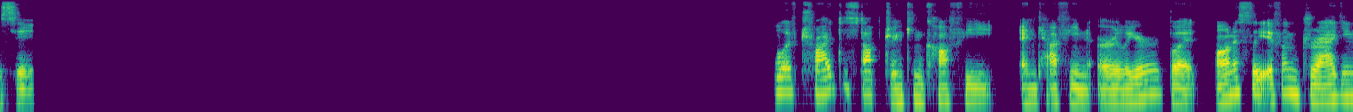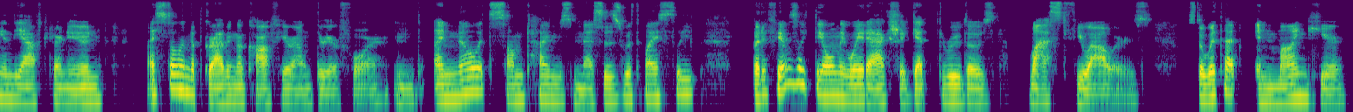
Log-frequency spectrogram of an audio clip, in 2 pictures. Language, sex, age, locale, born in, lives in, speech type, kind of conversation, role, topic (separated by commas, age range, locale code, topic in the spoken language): English, male, 25-29, en-US, United States, United States, read, expert-assistant, asker, How can daily routines align with natural body rhythms?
